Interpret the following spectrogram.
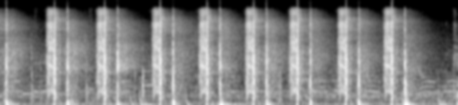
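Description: EMG Sharps Bros Jack airsoft electric rifle firing single shots at a steady pace, about eight sharp shots roughly two-thirds of a second apart.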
